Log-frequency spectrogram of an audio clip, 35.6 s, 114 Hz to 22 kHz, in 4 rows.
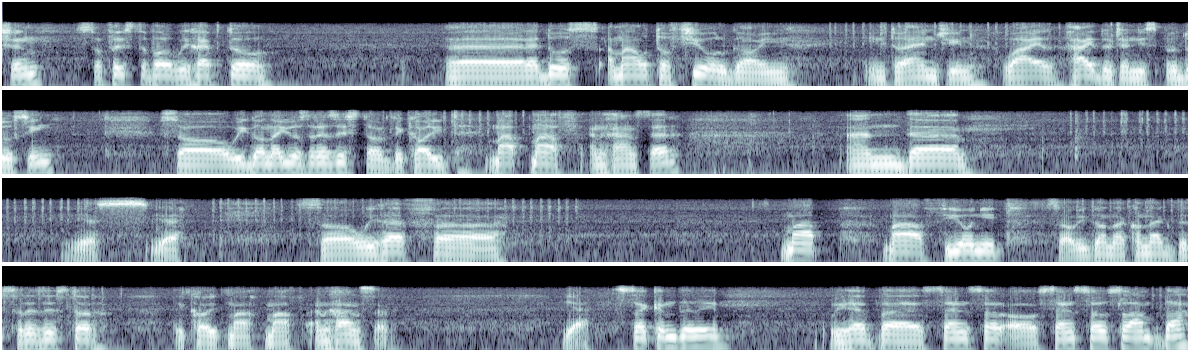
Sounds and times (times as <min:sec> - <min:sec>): Speech: 0:00.0 - 0:02.1, 0:03.3 - 0:09.4, 0:10.1 - 0:14.0, 0:15.2 - 0:16.2, 0:18.2 - 0:19.2, 0:20.0 - 0:21.6, 0:23.6 - 0:29.7, 0:30.9 - 0:32.2, 0:32.9 - 0:35.5.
